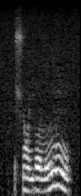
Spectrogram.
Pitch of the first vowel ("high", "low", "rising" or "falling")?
low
